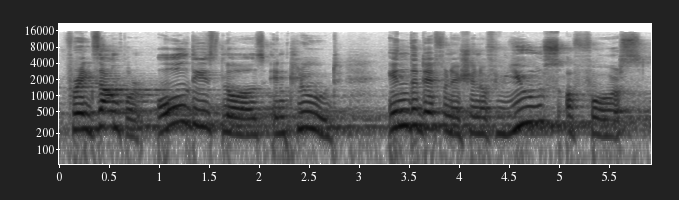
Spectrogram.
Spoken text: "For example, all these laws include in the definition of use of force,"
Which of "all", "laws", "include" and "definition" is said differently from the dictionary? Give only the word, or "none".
none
